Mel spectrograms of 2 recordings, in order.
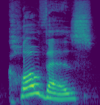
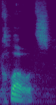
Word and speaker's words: clothes: They say clothes instead of clothes. I want to buy some new clothes, right? This is wrong. It's not two syllables, it's one syllable.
